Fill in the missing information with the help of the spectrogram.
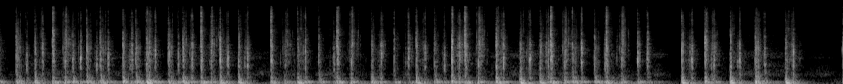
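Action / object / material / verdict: tap / plastic computer keyboard / plastic / none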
